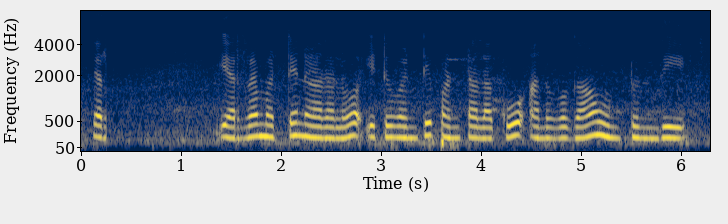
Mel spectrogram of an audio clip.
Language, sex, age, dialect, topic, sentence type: Telugu, female, 18-24, Utterandhra, agriculture, question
